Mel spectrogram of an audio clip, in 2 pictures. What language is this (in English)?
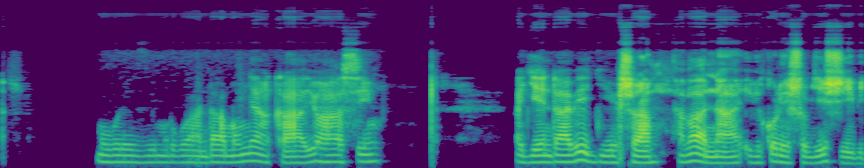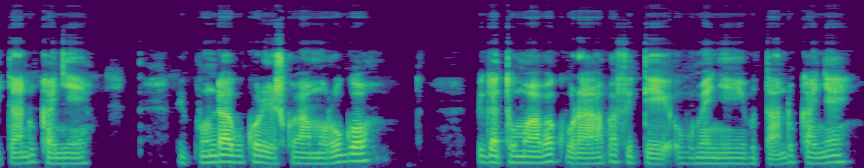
Kinyarwanda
